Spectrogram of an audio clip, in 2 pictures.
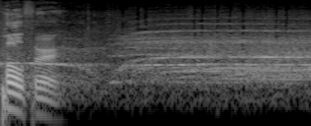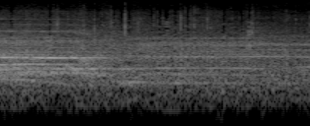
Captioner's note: attendees cheering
